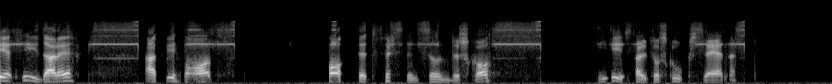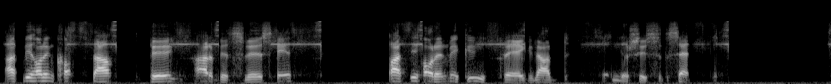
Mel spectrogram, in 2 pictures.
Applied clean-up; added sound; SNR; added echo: neural diffusion model UNIVERSE++.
